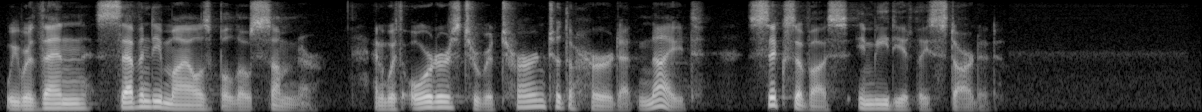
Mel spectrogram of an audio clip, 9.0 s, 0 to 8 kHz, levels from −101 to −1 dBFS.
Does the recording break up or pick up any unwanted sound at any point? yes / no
no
